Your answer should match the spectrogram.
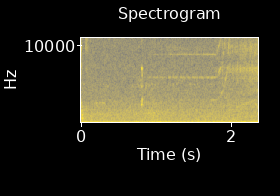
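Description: Low wind rumble on the microphone with a click at the start. Near the end the Blade 180 CFX's new 3S brushless motor begins to spool up, a rising high whine as the rotor comes up to speed.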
